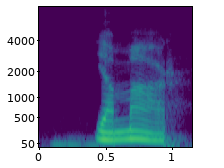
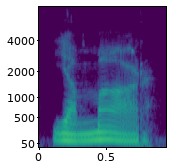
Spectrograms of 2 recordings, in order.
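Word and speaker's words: llamar: call in Spanish is yamar this Double L always gets pronounced as a y in Spanish so you can imagine whenever you see this that it's like this with a Y yamar that's the sound Y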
